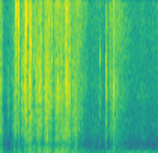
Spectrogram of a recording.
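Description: A plastic cover rustles and clicks as it is handled.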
